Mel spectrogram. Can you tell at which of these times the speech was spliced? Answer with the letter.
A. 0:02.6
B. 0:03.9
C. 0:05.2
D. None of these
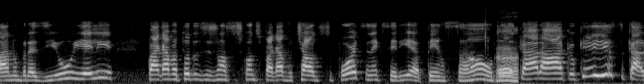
C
